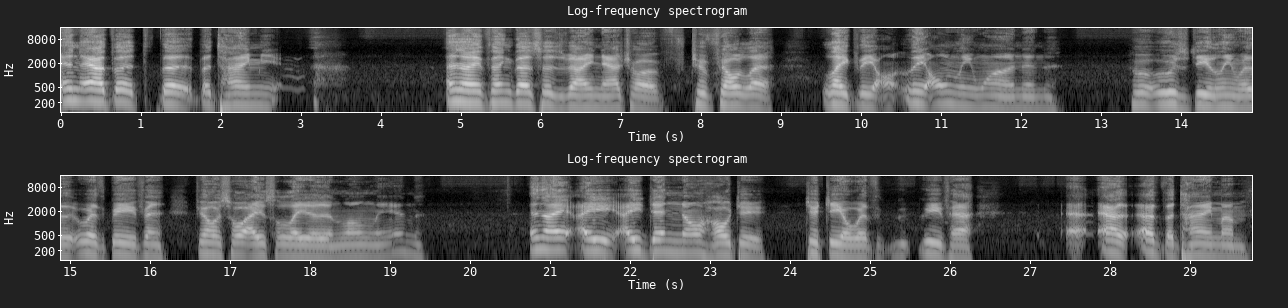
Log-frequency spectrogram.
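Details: Adult man, podcast host, with his own lifelong speech impediment and coordination differences; real, not acted; speech impediment with word and part-word repetitions.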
